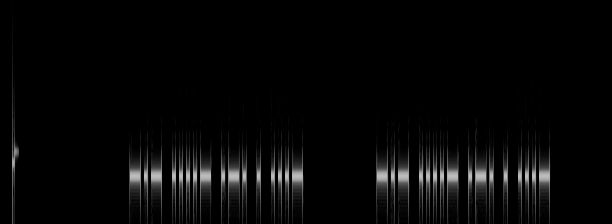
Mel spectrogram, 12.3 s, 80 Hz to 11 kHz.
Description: Morse code, heard as a keyed tone, about 17 wpm, 700 Hz. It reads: K4REV K4REV
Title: USA Call Signs - 5 Characters - Repeated 2x - 17wpm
